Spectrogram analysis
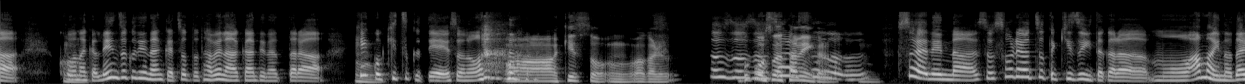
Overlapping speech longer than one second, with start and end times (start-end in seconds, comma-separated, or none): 7.4-8.9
